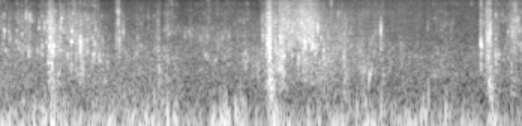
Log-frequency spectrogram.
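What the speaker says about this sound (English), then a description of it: "Got some of the waves coming in." Choppy waves slap and wash around a kayak at sea, with loud, continuous splashing and gusty wind buffeting close by and a few sharper surges breaking through.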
